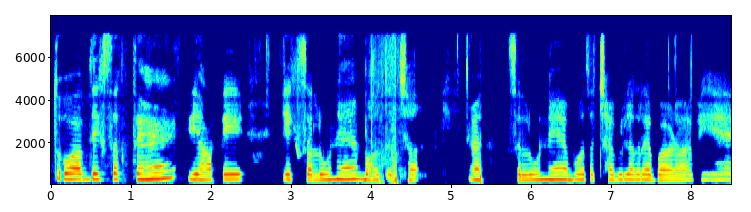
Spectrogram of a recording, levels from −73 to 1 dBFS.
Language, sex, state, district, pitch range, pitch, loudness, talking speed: Hindi, female, Bihar, Supaul, 245-270 Hz, 250 Hz, -18 LUFS, 190 wpm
